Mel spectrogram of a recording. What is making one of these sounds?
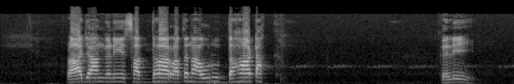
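A middle-aged man sings in a steady, drawn-out chant close to the microphone.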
